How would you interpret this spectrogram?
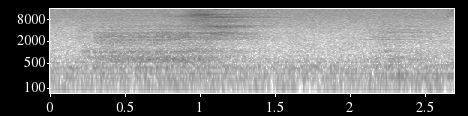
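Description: A single deep breath by a patient, drawn in and let out on a doctor's request while the doctor listens to the lungs, with a soft, airy rush that swells and fades, quiet, with no talking.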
